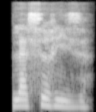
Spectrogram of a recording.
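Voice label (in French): "la cerise", French; frutas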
